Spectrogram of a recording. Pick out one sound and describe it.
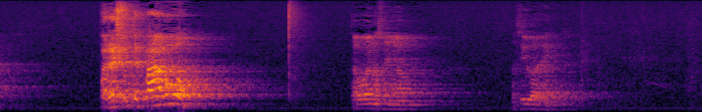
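A second man answers calmly nearby.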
